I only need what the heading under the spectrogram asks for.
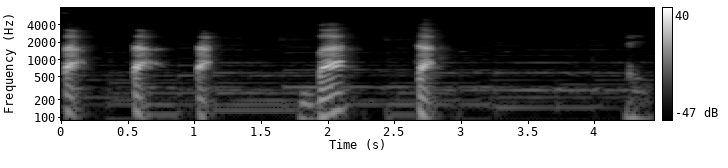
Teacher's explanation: jadi ujung lidah menempel di atas gigi seri ya antara gusi dan pertama kali tumbuhnya gigi seri atas tak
